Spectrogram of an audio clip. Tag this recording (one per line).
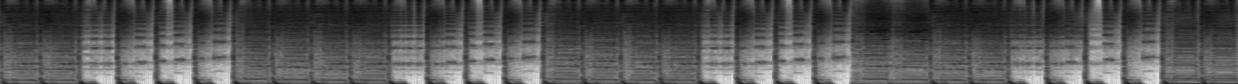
beat
dupstep
hard
hardstep
loop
